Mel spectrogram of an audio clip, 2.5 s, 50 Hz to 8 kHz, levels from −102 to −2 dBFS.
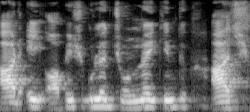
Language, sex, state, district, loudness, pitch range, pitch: Bengali, male, West Bengal, Kolkata, -19 LUFS, 125-145 Hz, 140 Hz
